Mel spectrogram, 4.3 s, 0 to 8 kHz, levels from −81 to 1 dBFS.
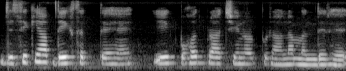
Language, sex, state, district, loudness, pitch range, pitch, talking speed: Hindi, female, Bihar, Gaya, -20 LUFS, 205-230 Hz, 220 Hz, 195 wpm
